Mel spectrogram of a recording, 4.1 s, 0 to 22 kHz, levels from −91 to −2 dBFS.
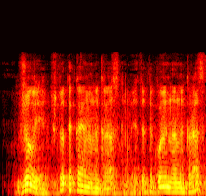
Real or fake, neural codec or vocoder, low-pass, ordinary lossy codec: fake; codec, 16 kHz, 4.8 kbps, FACodec; 7.2 kHz; AAC, 32 kbps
